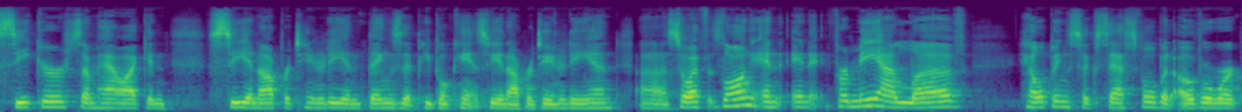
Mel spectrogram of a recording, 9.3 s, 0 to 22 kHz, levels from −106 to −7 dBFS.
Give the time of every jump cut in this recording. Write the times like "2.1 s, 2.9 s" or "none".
4.7 s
